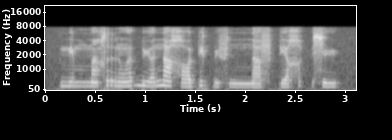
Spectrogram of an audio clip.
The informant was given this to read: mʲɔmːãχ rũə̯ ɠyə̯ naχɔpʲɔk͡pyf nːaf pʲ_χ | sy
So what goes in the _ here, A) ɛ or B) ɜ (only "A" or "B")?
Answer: B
